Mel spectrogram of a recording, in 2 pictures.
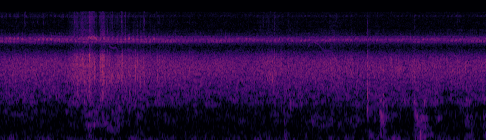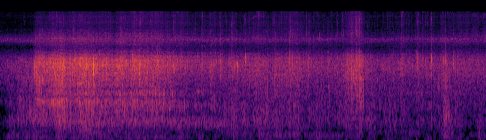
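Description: Shallow water sloshing and splashing as a wire-mesh fish trap is stirred and dragged with a metal rod, starting suddenly about six seconds in and easing off over the next few seconds.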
